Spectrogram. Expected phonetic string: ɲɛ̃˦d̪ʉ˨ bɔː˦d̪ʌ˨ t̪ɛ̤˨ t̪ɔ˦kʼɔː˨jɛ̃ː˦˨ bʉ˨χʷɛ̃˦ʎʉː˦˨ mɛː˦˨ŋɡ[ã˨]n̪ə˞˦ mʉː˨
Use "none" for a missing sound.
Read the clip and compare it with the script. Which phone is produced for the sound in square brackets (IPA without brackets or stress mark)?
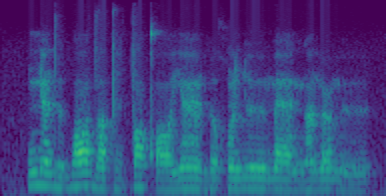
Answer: ã˦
